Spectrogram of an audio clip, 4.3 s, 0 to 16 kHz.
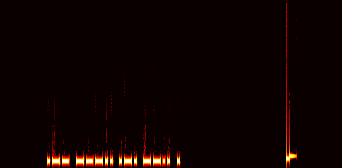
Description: Morse code, heard as a keyed tone, about 40 wpm, 700 Hz. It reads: W8RZE
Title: USA Call Signs - 5 Characters - 3x Character Spacing - 40wpm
